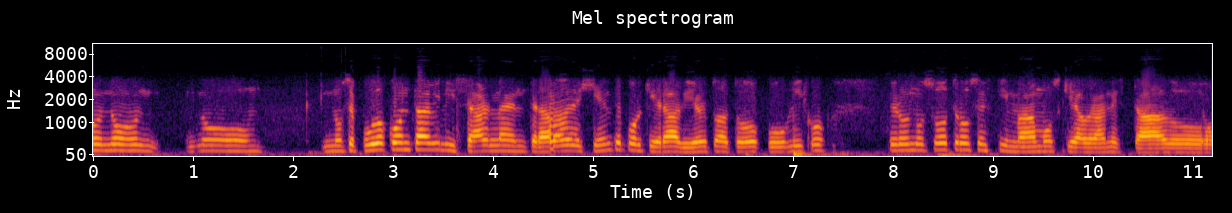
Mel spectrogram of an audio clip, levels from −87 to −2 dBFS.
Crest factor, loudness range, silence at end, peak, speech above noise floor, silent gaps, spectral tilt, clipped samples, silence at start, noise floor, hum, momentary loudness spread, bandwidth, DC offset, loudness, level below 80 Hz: 18 dB; 4 LU; 0 s; -4 dBFS; 27 dB; none; -9 dB/octave; under 0.1%; 0 s; -48 dBFS; none; 11 LU; 4.9 kHz; under 0.1%; -21 LUFS; -44 dBFS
